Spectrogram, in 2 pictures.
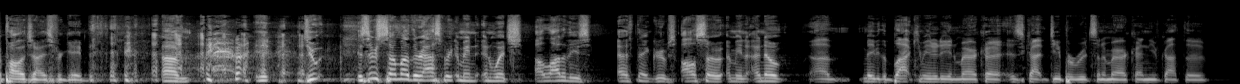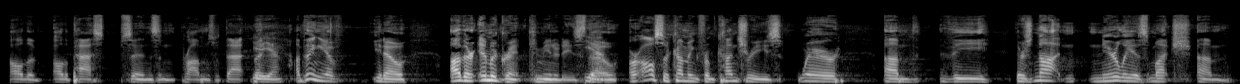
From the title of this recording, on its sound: Live at Trinity Church’s Conference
